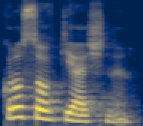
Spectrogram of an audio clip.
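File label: "кроссовкиасьны", Komi, female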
